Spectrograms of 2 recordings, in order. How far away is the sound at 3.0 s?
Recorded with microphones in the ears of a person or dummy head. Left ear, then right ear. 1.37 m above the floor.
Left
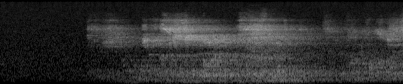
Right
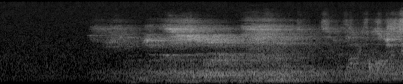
About 1.3 m.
